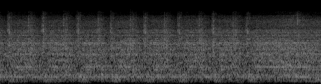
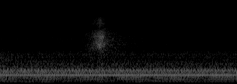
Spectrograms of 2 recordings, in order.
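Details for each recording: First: Residential fire protection (RFP) pump system; fast ticking about three a second over a hissing run as the pump switches on and off rapidly, short cycling; must be shut off immediately to avoid damage. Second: that's what the pump is supposed to sound like when it is running the way uh that it was designed to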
